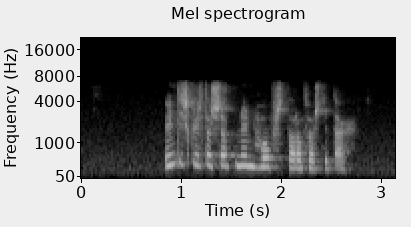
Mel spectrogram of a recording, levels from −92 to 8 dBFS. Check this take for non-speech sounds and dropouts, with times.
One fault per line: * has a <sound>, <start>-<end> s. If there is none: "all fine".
all fine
